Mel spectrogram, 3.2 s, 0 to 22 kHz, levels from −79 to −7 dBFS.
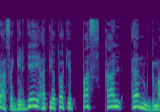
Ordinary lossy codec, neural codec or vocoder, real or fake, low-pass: AAC, 96 kbps; none; real; 10.8 kHz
